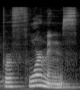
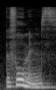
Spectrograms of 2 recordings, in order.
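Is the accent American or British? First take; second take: American; British. First: It is said in an American accent. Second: It is said in a British accent.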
